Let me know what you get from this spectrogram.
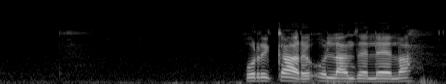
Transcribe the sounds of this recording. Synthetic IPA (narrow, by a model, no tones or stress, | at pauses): urikaɾ̤iʔuland͡zɛlɛːla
